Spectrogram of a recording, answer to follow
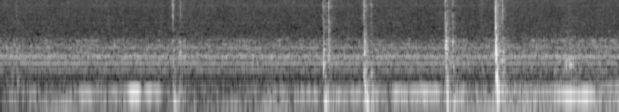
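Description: About five separate clicks of a computer keyboard, spread across several seconds, over a faint steady electrical hum.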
